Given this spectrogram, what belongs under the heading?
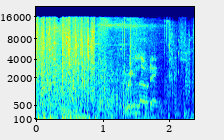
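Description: Rapid gunfire in the Apex Legends battle royale game, a dense burst of shots up front that fades as a voice speaks over the tail end.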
